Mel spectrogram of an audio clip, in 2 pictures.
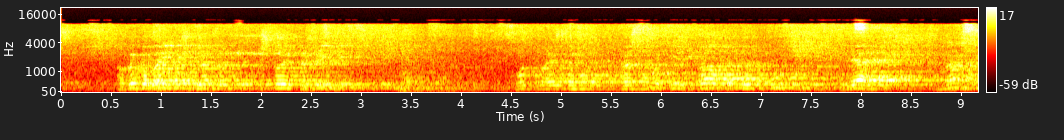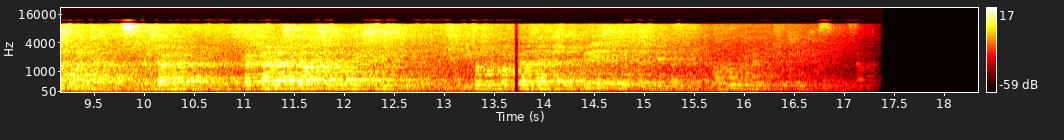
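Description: A crowd of men and women sings together in a large echoing hall, fading out at the end.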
